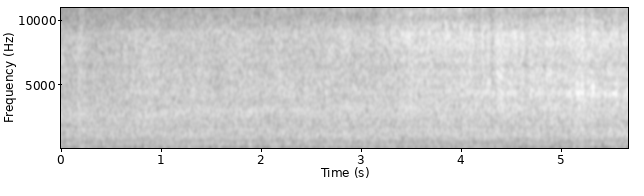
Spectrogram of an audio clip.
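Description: Moving passenger train heard from inside the carriage: a steady rumble and hiss of the running train, growing slowly louder as it gathers speed.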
